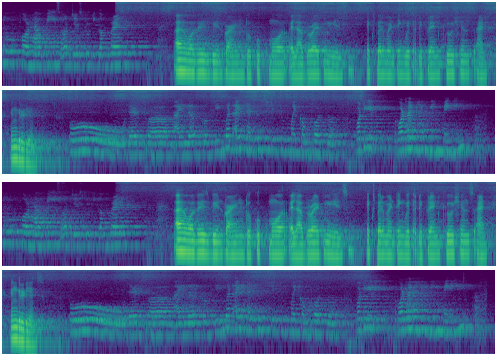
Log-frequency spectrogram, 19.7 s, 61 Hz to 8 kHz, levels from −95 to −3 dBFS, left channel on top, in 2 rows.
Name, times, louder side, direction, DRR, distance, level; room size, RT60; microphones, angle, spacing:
voice 1, 0.0-2.6 10.9-17.4 17.7-19.1, left 1 dB, 35° left, 1 dB, 3.5 m, -48 dB
sound 1, 2.3-17.1, left 8 dB, 50° left, 5.1 m, -45 dB
voice 2, 3.4-7.0 7.5-10.7 11.0-11.1, right 3 dB, 85° right, 14 dB, 0.8 m, -33 dB
28.0 x 25.0 x 8.0 m, 2.4 s
head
